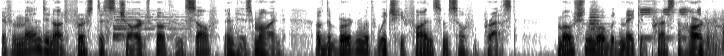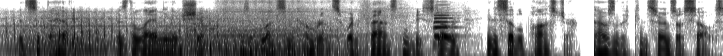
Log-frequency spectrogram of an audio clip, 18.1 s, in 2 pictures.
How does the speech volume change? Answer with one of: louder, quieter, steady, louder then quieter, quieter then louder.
steady.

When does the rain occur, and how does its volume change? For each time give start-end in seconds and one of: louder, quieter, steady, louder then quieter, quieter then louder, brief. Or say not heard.
not heard.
